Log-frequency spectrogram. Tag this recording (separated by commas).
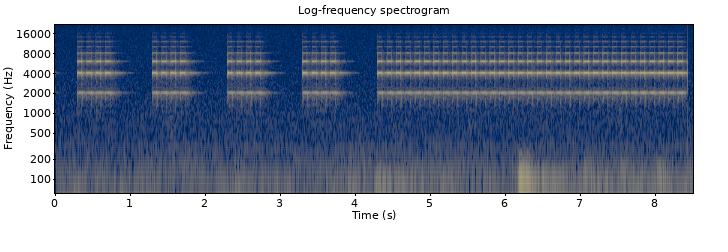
Alarm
